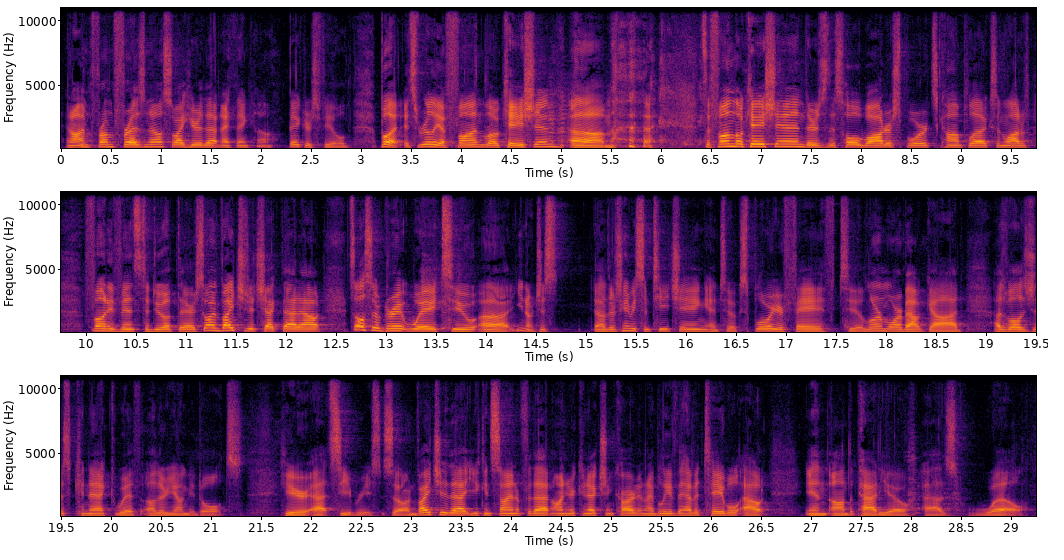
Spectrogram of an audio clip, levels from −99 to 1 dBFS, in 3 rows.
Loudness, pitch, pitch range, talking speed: -28 LUFS, 150 Hz, 130-170 Hz, 240 wpm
